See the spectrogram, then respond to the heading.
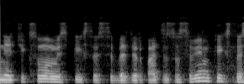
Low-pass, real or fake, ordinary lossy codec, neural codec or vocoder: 7.2 kHz; real; Opus, 32 kbps; none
